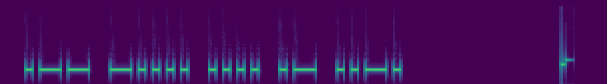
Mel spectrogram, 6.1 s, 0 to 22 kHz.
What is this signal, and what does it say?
Morse code, heard as a keyed tone, about 17 wpm, 700 Hz. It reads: W6HAF
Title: USA Callsign DE Callsign - 5 Characters - 17wpm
